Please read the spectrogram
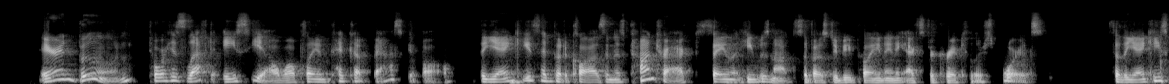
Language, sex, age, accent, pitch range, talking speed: English, male, 30-49, American, 105-135 Hz, 175 wpm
